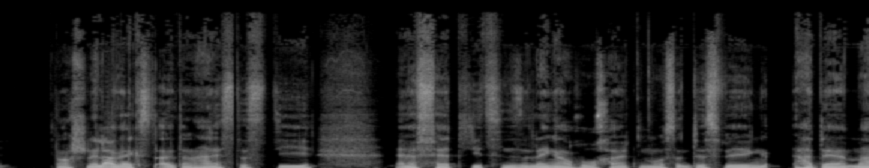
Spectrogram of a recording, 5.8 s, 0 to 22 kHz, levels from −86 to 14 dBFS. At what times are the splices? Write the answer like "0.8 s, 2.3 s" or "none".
1.2 s, 1.6 s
